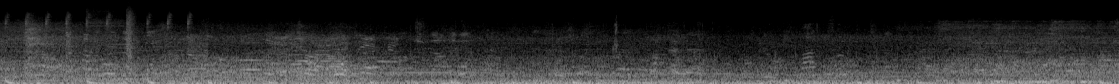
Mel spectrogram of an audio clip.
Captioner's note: crowd chattering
